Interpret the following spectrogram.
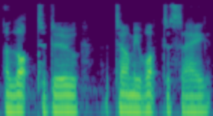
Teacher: we're hearing just one t sound there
